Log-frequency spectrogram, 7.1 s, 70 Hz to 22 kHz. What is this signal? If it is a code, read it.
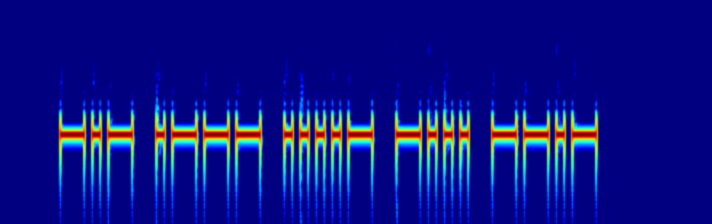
Morse code, heard as a keyed tone, about 15 wpm, 700 Hz. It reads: KJ4BQ
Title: USA Call Signs - 5 Characters - Repeated 2x - 15wpm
